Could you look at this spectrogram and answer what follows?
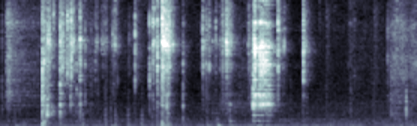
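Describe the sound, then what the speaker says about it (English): Metal paper clips being taken out, giving a few sharp, close clinks and rattles at irregular moments against a quiet background. "Get my paper clips out here."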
